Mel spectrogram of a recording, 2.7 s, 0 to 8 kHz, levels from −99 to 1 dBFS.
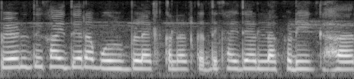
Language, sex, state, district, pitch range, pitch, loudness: Hindi, female, Uttar Pradesh, Muzaffarnagar, 270-320 Hz, 280 Hz, -16 LUFS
